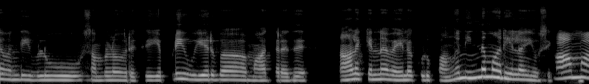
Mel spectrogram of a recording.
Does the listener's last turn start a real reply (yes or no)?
yes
